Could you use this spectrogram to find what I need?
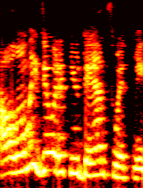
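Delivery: ordinary talk, nothing marked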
